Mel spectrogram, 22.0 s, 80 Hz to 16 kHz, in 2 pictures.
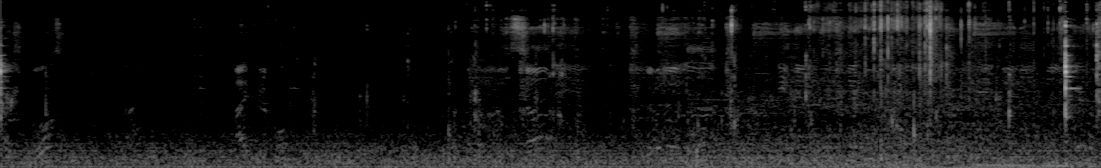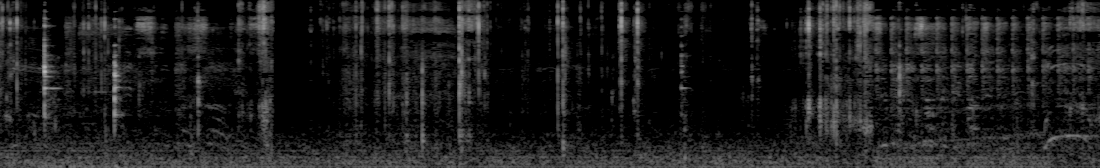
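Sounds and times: cutlery clinking against dishes: 10.5 - 12.4.

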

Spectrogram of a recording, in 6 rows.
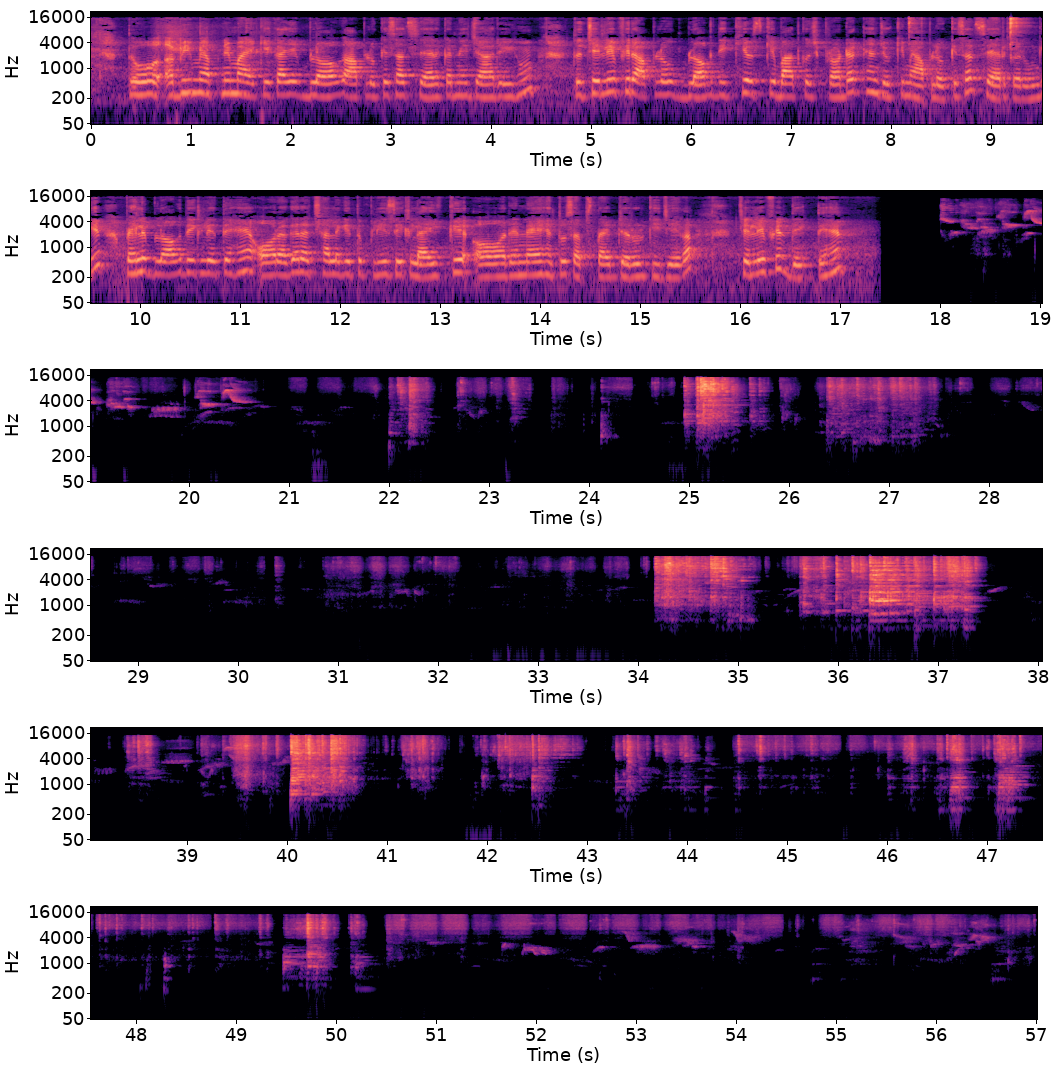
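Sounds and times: metal dishes clinking and scraping: 22.0 - 22.5, 24.9 - 27.6, 34.2 - 37.6, 38.4 - 50.7.

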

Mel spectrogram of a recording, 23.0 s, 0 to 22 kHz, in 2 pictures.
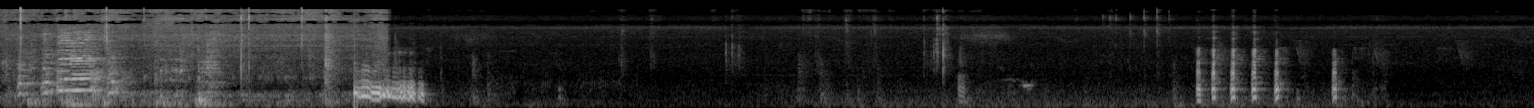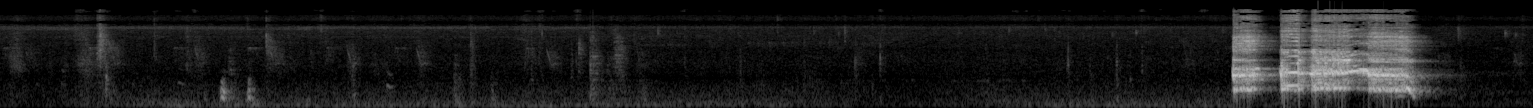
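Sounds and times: rooster clucking: 0.0 - 1.7, 2.6 - 3.3, 8.9 - 10.4, 12.9 - 14.5.

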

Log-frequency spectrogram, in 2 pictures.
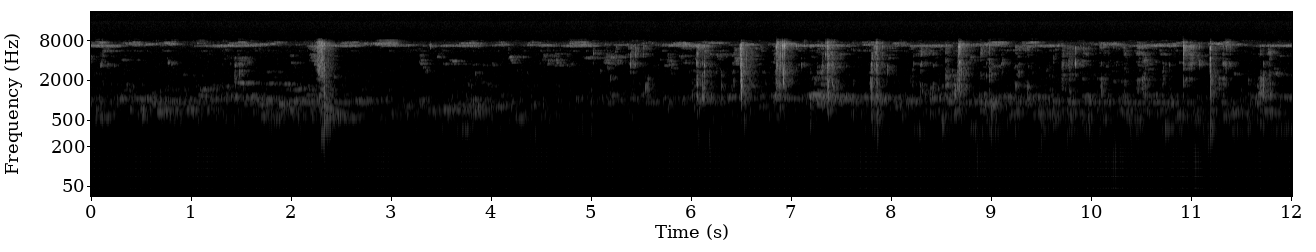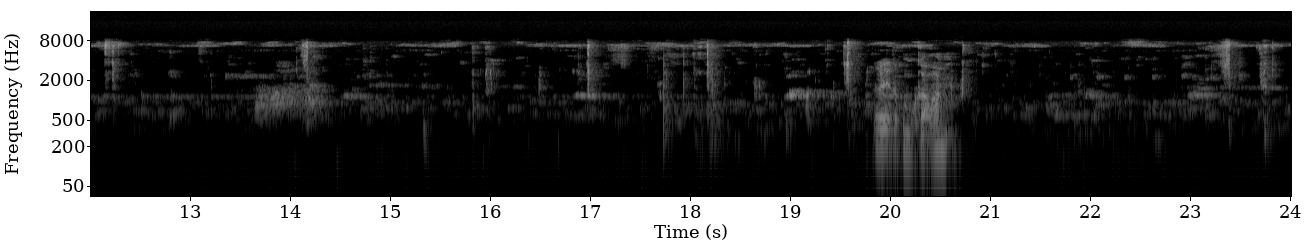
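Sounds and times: mouth smacks and chewing: 4.6 - 19.8, 20.7 - 24.0.

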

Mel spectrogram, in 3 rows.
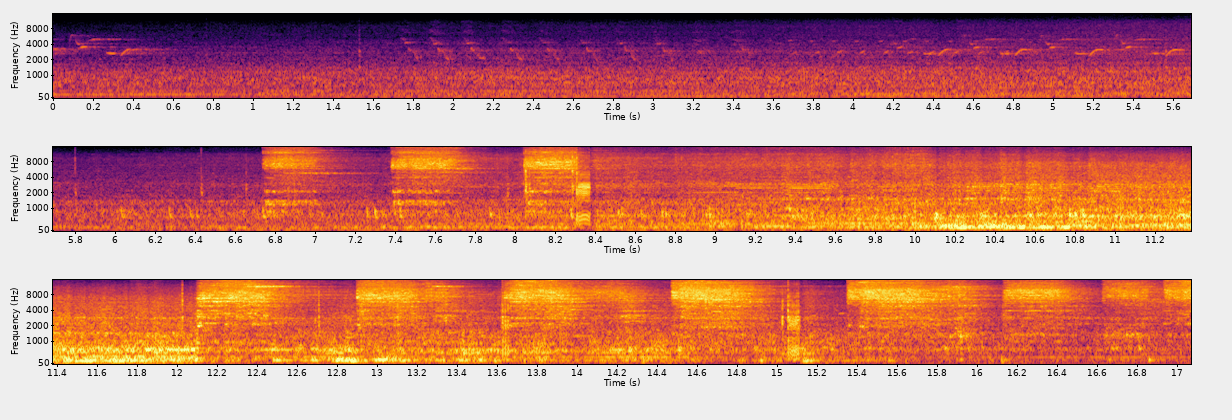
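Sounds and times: diesel railcar engine hum: 0.0 - 17.0
bird chirping: 1.7 - 5.8
loud hissing bursts: 12.1 - 17.0.

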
